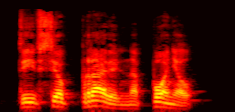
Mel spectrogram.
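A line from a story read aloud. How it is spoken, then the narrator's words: Barked. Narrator (Russian): рявкнул он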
